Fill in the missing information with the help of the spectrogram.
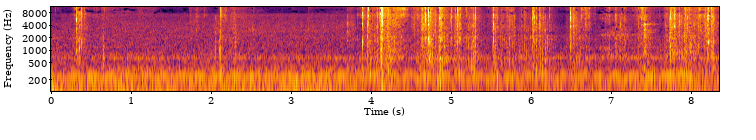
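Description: Thin plastic bag crinkling and rustling in irregular crackles as it is unwrapped by gloved hands, starting about halfway in, over a faint steady hum with a few light clicks before it.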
